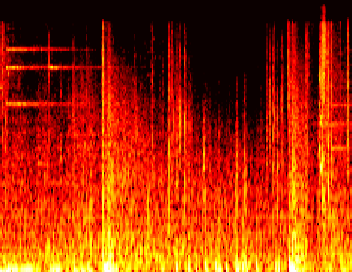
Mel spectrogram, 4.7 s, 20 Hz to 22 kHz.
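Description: Gunfire in the video game Battlefield 2042, two loud heavy shots with booming low thumps separated by rapid, lighter bursts of fire, close and punchy with little talk over it.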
